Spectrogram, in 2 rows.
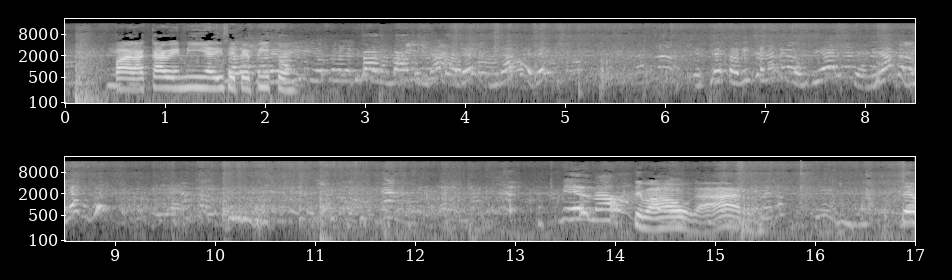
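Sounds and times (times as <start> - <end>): water splashing in pool: 0.0 - 17.0
girls chattering: 1.5 - 17.0.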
